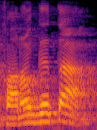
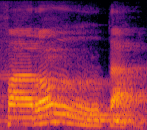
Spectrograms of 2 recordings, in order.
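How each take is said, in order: First: The gh sound is bounced with an echo. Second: The gh sound is smooth without an echo. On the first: The speaker calls it wrong. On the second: The speaker calls it right.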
